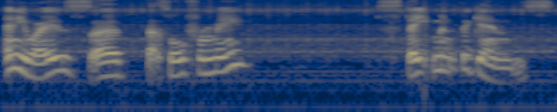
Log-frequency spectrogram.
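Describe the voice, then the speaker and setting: A woman's voice: a little high, animated, unhurried, darkish tone. A woman playing a casual, slightly wary archivist, hesitant and conversational, introducing a tape in an audio drama. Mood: apologetic, matter-of-fact. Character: casual, mildly wary female archivist recording onto tape. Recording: muffled, faintly noisy tape sound.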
